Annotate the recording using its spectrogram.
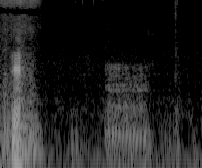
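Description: A cat growling briefly and low, with a fainter growl about a second later.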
